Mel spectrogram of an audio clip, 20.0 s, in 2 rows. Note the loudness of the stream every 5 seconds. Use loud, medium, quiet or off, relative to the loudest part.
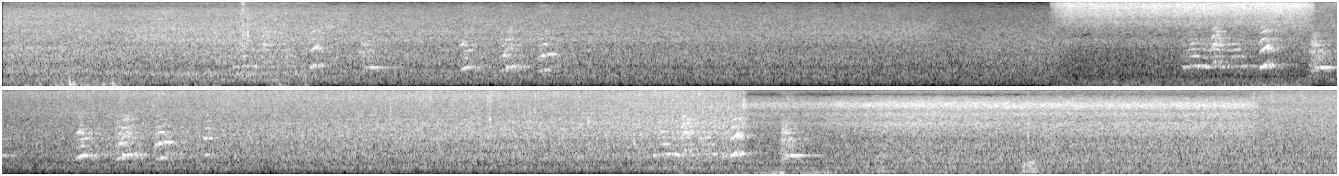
loud, medium, loud, loud.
